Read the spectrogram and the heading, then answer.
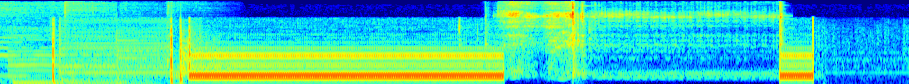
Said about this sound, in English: Did you notice that little burst of dial tone that we heard just as the dial came back to rest?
